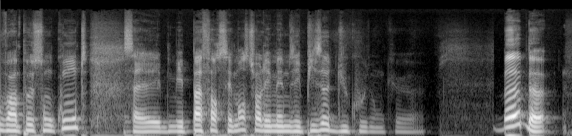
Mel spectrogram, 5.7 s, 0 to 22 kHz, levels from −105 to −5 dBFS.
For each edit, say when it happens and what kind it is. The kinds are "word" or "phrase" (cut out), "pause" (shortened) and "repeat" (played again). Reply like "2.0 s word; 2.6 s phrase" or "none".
1.2 s word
